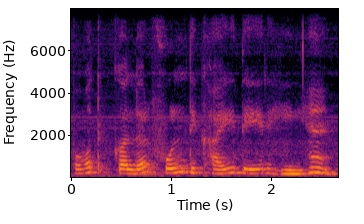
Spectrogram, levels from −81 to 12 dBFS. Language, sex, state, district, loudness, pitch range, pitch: Hindi, female, Punjab, Pathankot, -16 LUFS, 195-225 Hz, 205 Hz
